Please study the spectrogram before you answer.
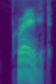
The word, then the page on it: great: American English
